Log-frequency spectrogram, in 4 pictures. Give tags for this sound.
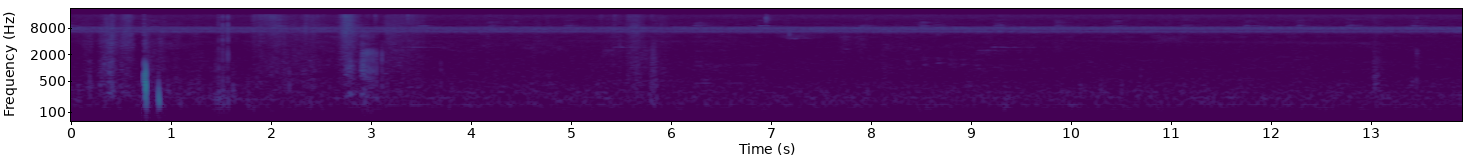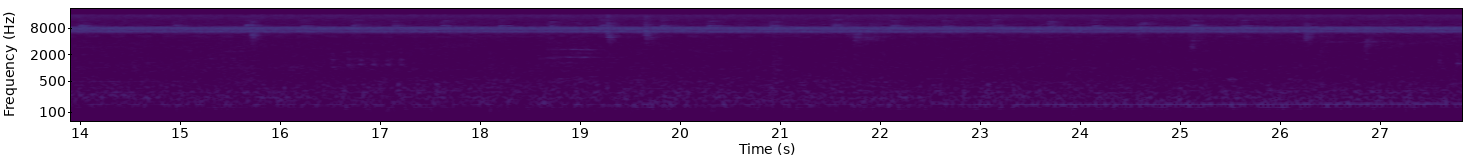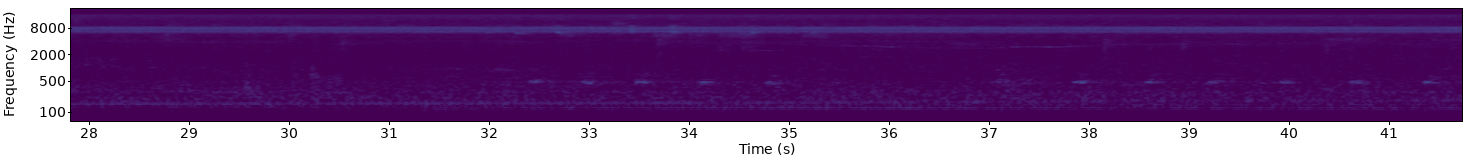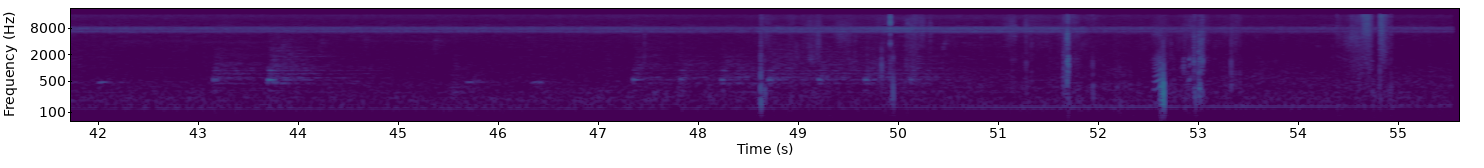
birds
chirping
costa-rica
field-recording
forest
insects
rain-forest

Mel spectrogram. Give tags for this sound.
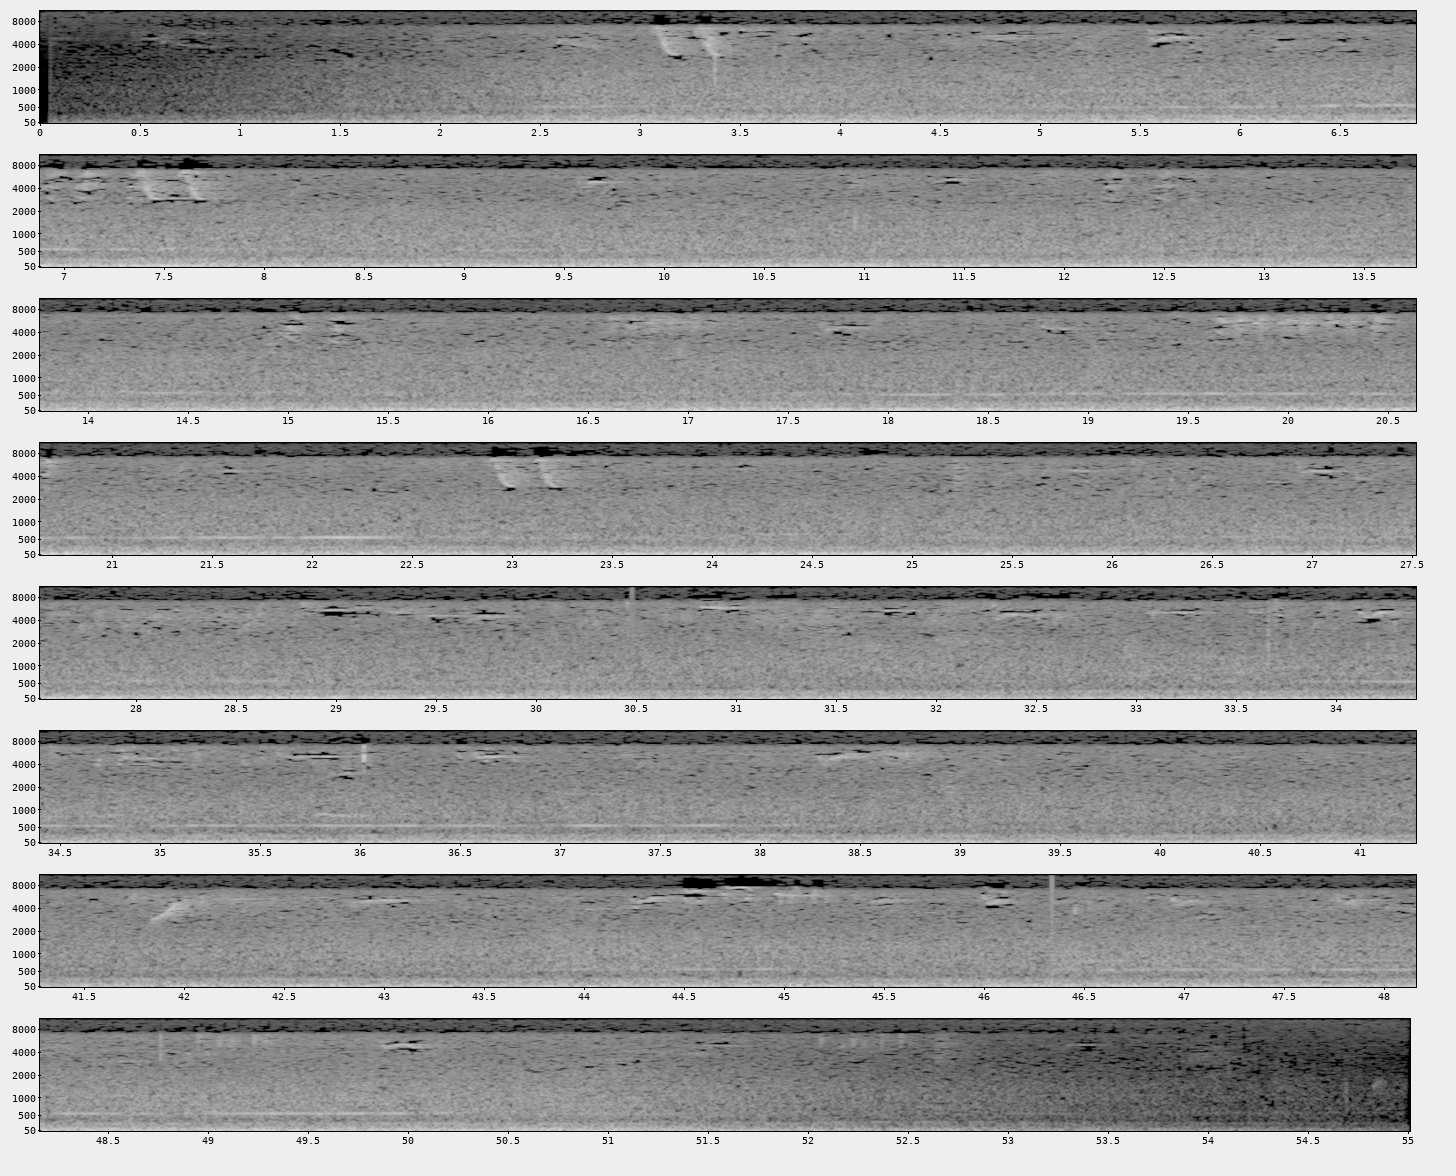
calm
environment
ulp-cam

